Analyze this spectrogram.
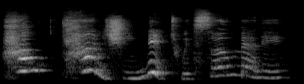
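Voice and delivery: put-on a curious child musing to herself; Alice, puzzled.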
